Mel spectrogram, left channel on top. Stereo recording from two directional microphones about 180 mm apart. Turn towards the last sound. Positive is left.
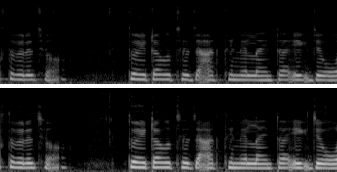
turn(degrees=-30)  # may be behind; listen again after turning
